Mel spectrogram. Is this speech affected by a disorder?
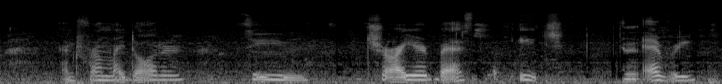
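Yes: cerebral palsy.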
